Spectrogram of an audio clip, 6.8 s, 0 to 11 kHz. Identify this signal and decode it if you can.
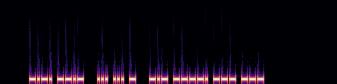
Morse code, heard as a keyed tone, about 29 wpm, 700 Hz. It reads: CQ SST K9OO
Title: K1USN SST QSO Practice - 30wpm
